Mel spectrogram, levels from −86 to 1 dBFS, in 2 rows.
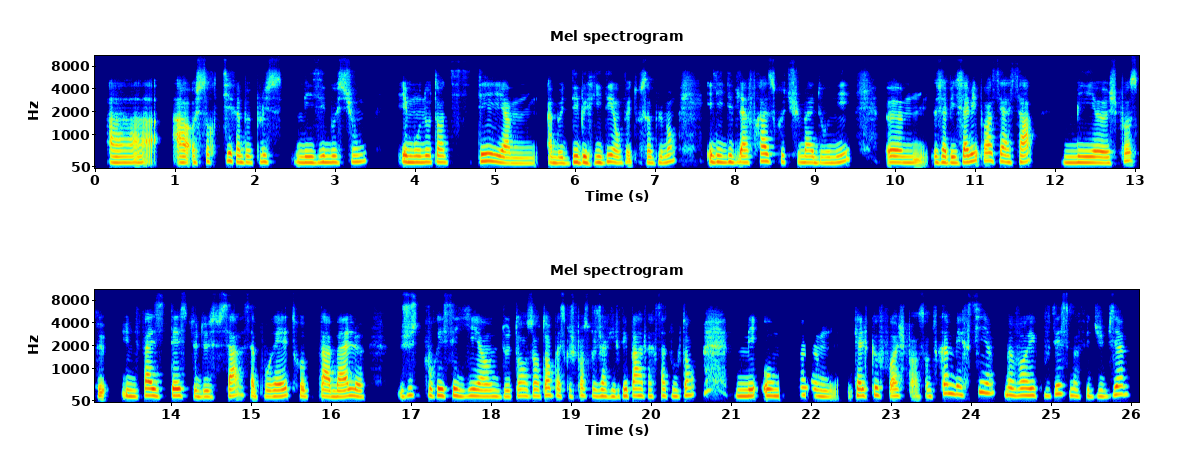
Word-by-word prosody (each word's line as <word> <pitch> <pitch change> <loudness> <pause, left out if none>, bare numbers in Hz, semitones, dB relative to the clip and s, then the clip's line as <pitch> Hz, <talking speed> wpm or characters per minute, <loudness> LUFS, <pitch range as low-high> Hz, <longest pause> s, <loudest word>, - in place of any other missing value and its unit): à 175 -1 0 0.2
à 175 0 +3
au - - +1
sortir 205 +5 -2
un 185 - +3
peu 180 -1 -2
plus 195 +2 -5
mes 175 -1 +1
émotions 185 +3 -1 0.4
et 195 - +4
mon 185 0 +3
authenticité 190 +3 +1
et 180 - +5
à, 160 - +3
mmh, 155 0 -4 0.2
à - - 0
me 160 0 +1
débrider, 180 +3 +2
en 170 - -2
fait, - - -2
tout - - -22
simplement 170 +5 -3 0.4
et - - +3
l'idée 190 0 +2
de 180 - -7
la 180 0 +5
phrase 215 +3 +1
que 195 - -7
tu 190 0 -11
m'as 180 -1 +1
donnée, 170 +7 -2 0.4
hem, 180 -1 +2
j'avais 175 -1 +3
jamais 185 +6 +4
pensé 225 -2 0
à 195 - +2
ça 190 +1 0 0.4
mais, 175 0 +3
heu, 165 -1 +5
je 165 - -9
pense 115 +1 -2
qu'une 175 - -2
phase 200 0 +4
test 200 -2 +4
de 170 0 -1
ça, 195 +6 -1
ça - - -2
pourrait 180 +1 +2
être 205 -4 -3
pas 185 -2 +4
mal 175 +1 +3 0.4
juste 215 +3 -5
pour 200 -1 -3
essayer 195 -1 +3
hein 180 0 +1
de 175 - -2
temps 195 +1 -3
en 190 - +1
temps 215 - +1
parce 195 -3 -3
que 185 - -10
je 165 - -12
pense 200 - -4
que 195 - -5
j'arriverai 180 0 0
pas 200 +2 +2
à 200 - 0
faire 190 -1 -7
ça 195 - -3
tout 190 0 -5
le - - -9
temps. 220 +5 -2 0.5
Mais 185 +2 +3
au 200 - +4
moins, 200 +3 -5
hem, 175 -2 -2 0.2
quelques 195 +2 +3
fois, 210 - -1
je 195 - -10
pense - - -9
en 180 - -4
tout - - -18
cas, 270 - +3
merci 260 +4 -1
hein 275 - -2 0.2
de - - -1
m'avoir 210 0 +2
écoutée, 205 +3 0
ça 250 -4 -11
m'a 185 - -4
fait 190 +2 -8
du 180 +1 -5
bien. 235 +7 0
185 Hz, 215 wpm, -24 LUFS, 175-200 Hz, 0.5 s, et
